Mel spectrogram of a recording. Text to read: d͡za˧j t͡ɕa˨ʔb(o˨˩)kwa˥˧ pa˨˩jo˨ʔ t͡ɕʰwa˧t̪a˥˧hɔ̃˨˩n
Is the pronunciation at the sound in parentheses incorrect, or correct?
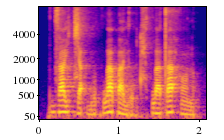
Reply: correct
